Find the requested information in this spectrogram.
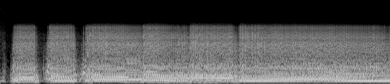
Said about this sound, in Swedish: Eh, och eh, med en fuss innan så... Eh, bara fuss låter ju i det här läget då.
